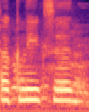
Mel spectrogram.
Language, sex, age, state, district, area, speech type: Maithili, female, 30-45, Bihar, Purnia, rural, spontaneous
